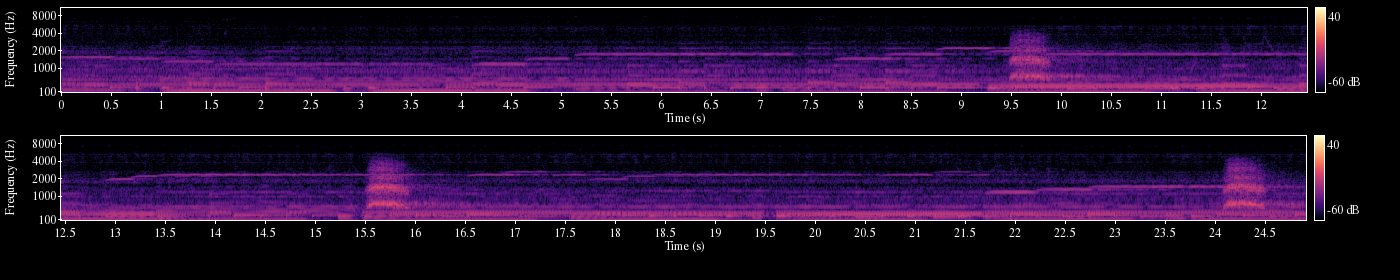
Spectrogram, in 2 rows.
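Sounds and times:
background music held notes: 0:00.0 - 0:24.9
deer barking: 0:15.5 - 0:16.0.

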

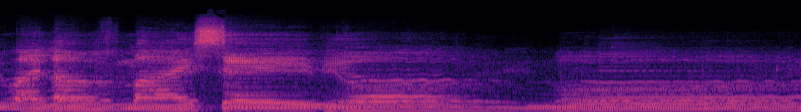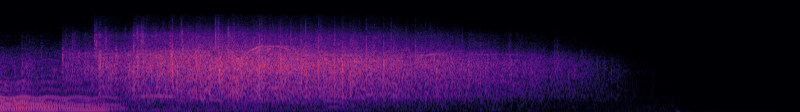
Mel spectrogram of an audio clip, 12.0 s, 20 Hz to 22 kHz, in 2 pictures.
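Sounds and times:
gospel song held note: 0:00.1 - 0:10.2
audience applause: 0:06.4 - 0:10.7.

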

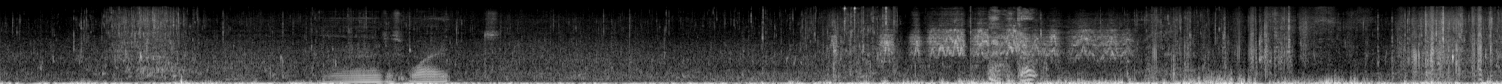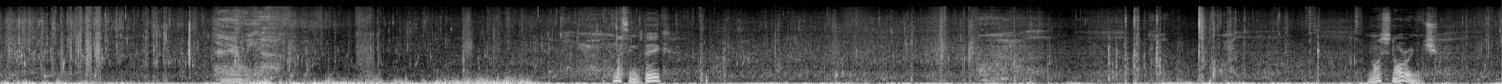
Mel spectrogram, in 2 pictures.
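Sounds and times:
water splashing and sloshing: 0:00.0 - 0:30.0
wind buffeting microphone: 0:01.4 - 0:28.7.

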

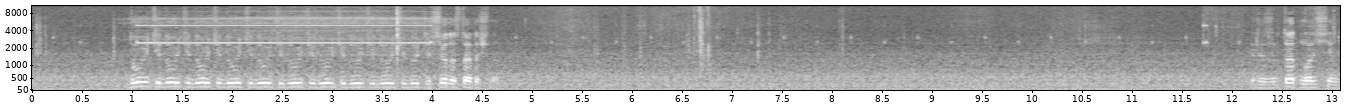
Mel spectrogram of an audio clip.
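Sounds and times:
car engine idling hum: 0:00.0 - 0:13.0.

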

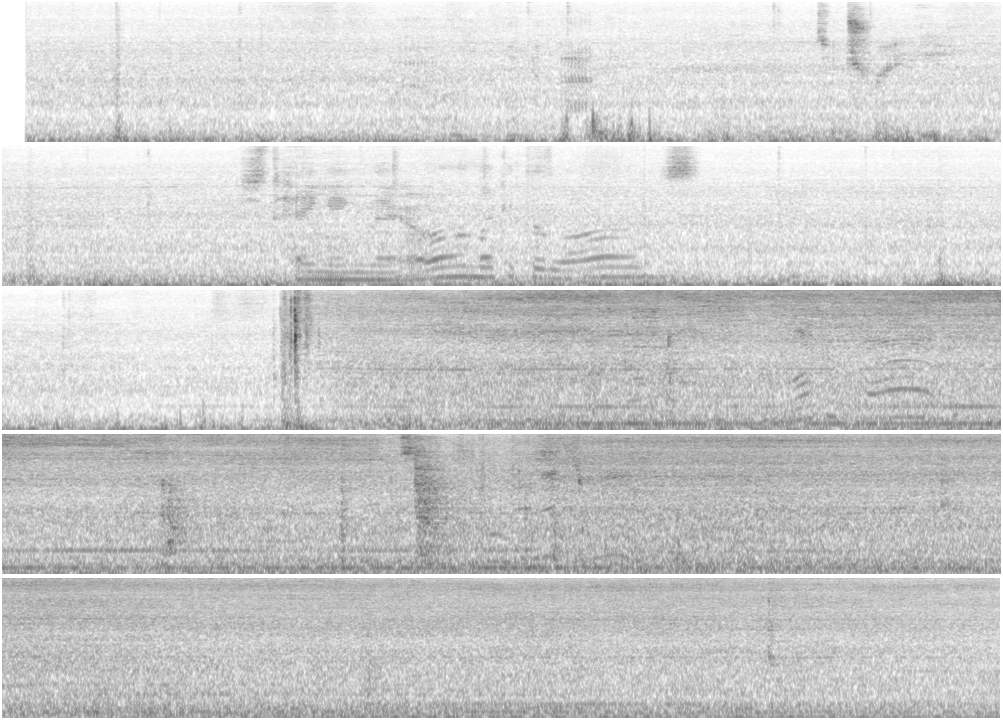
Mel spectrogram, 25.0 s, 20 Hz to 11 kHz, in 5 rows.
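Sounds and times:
diesel machinery rumbling: 0:00.1 - 0:24.9.

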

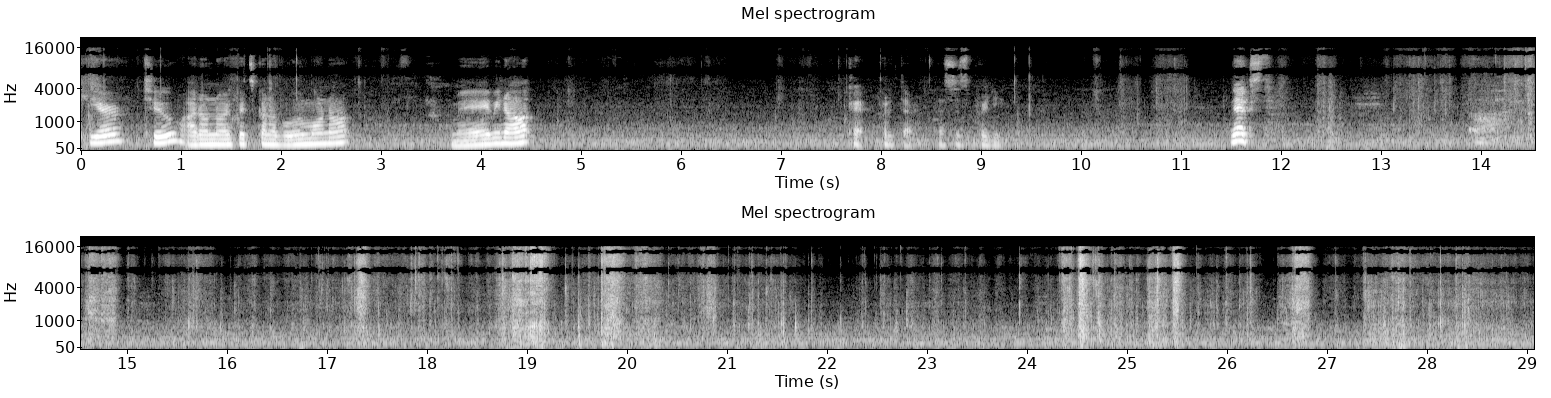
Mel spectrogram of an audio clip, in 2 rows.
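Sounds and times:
newspaper and plastic bag rustling: 0:00.0 - 0:03.2, 0:10.0 - 0:29.0.

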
